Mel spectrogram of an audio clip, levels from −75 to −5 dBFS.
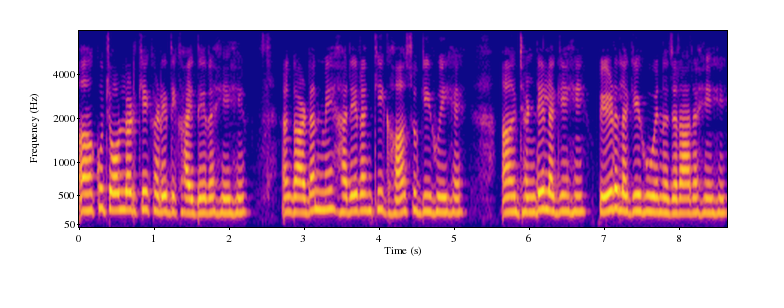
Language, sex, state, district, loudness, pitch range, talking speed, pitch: Hindi, female, Uttar Pradesh, Etah, -15 LUFS, 230-255 Hz, 210 wpm, 240 Hz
